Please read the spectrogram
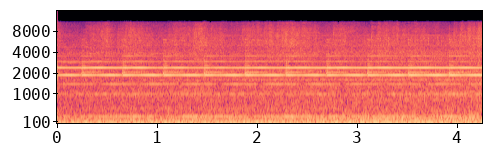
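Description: VIA Rail passenger train led by GE P42DC locomotive 916 running through a level crossing with a steady low rumble. Over it the crossing's warning bell rings about three to four strikes a second.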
